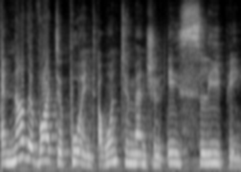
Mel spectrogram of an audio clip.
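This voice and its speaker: A woman at medium pitch uses lively intonation against noticeable background noise. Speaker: fitness coach and nutritionist. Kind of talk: vlog advice talk.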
